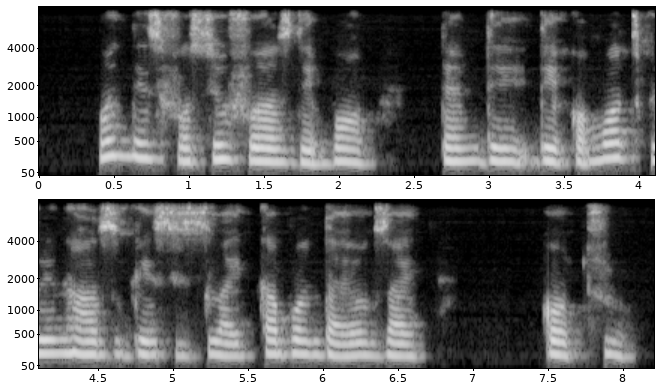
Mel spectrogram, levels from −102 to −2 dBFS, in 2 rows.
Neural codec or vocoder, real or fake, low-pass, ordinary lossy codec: vocoder, 22.05 kHz, 80 mel bands, HiFi-GAN; fake; 7.2 kHz; none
